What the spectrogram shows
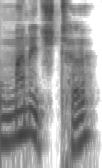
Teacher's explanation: the second word, which is written to, its pronunciation is shortened to t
